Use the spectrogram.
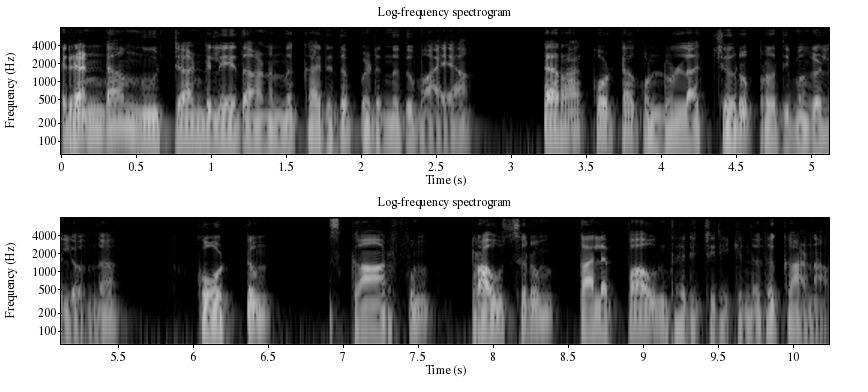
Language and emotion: Malayalam, neutral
